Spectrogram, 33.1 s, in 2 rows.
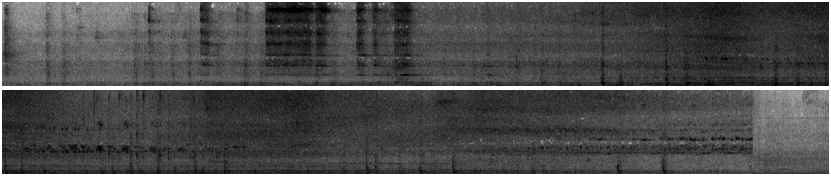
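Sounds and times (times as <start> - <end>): electric train running past: 2.7 - 33.0
wheels clicking over rail joints: 11.9 - 21.8.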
